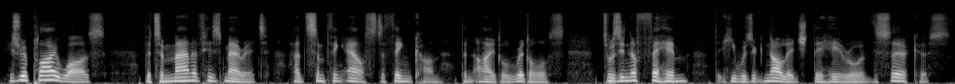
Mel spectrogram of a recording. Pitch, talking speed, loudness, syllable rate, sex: 135 Hz, 195 wpm, -20 LUFS, 5.4 syllables/s, male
